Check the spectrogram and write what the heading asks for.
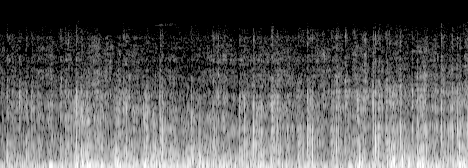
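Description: Distant fireworks display: a dense, continuous run of low booms and crackling bangs.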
